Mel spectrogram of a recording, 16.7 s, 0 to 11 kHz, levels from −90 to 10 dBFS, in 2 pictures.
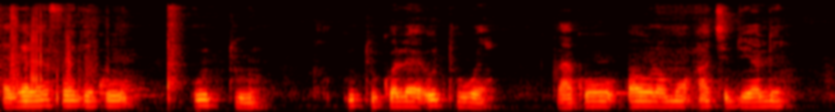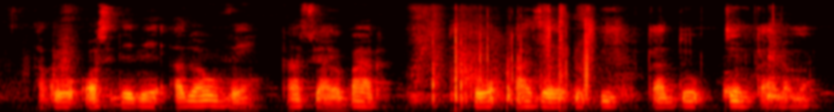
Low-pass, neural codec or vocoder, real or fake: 9.9 kHz; none; real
